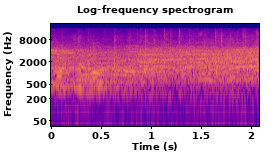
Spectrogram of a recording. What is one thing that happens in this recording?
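Young women shout and cheer together nearby.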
